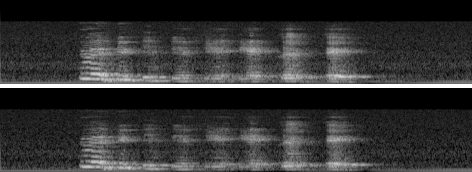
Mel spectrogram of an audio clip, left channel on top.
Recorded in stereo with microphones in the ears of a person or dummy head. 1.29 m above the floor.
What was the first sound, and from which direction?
Laughter, 40° left (ahead or behind).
